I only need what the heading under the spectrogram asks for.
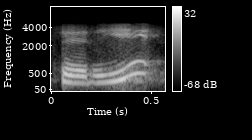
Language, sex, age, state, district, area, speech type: Tamil, female, 30-45, Tamil Nadu, Madurai, urban, conversation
